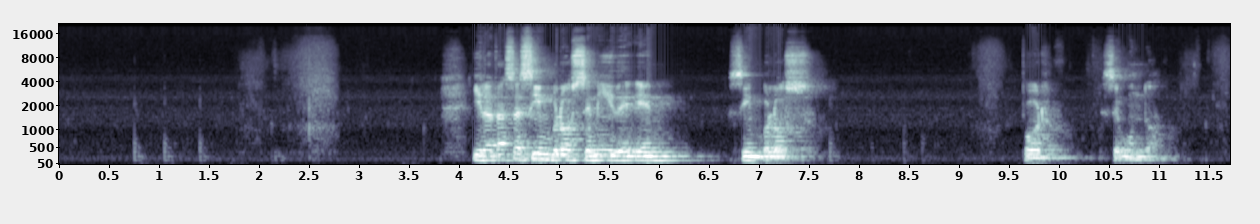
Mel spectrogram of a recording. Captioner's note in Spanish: resoplido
